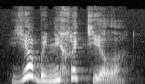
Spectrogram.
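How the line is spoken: Sharp reply. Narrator (Russian): Резко ответила кошка

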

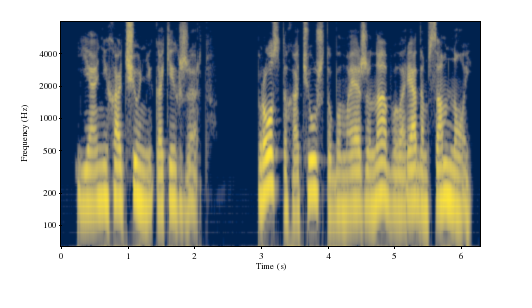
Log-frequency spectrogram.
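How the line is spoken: Loud bark. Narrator (Russian): гаркнул Вадик

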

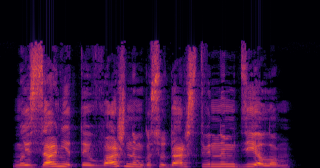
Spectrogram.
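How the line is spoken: Barking. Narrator (Russian): рявкнул Володька

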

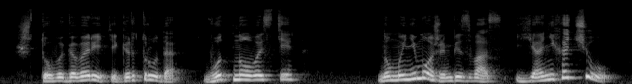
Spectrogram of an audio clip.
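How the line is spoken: Exclamation. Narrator (Russian): воскликнул мистер Грэм

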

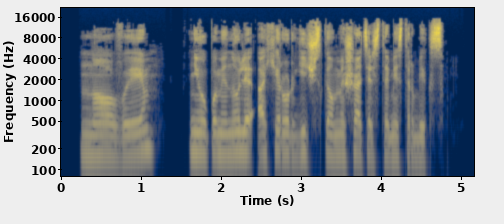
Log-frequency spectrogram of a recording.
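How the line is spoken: Grim. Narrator (Russian): мрачно подытожил комиссар

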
